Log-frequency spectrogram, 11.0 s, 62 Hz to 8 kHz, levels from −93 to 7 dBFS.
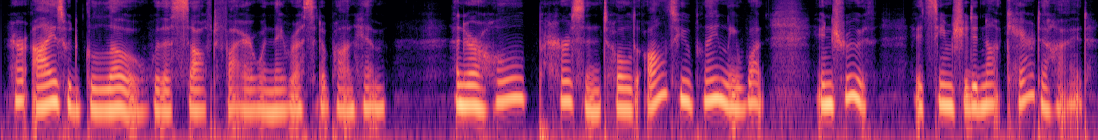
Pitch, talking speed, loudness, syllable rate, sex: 205 Hz, 175 wpm, -16 LUFS, 4.3 syllables/s, female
